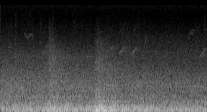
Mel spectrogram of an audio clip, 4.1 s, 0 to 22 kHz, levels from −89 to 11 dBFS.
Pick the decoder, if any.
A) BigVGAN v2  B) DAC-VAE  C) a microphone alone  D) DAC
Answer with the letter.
C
